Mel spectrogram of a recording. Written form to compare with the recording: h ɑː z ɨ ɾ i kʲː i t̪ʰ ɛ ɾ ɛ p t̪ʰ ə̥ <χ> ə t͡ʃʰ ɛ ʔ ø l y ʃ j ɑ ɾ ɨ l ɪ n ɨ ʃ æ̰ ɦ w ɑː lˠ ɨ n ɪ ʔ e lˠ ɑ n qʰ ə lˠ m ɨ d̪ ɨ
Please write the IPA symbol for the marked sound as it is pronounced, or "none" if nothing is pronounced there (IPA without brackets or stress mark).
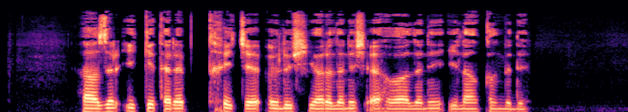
χ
